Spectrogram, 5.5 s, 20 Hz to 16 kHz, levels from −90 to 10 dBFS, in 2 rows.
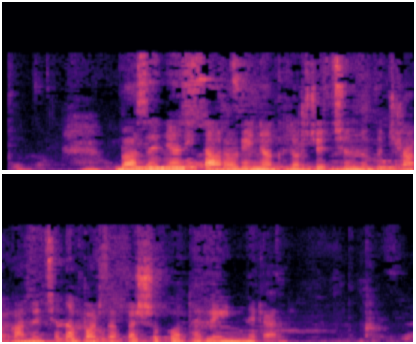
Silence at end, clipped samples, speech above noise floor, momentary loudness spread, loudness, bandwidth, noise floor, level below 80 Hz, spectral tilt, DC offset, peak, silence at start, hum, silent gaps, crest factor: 0 s; under 0.1%; 23 dB; 13 LU; -19 LUFS; 11.5 kHz; -43 dBFS; -50 dBFS; -5 dB/octave; under 0.1%; -2 dBFS; 0.1 s; none; none; 18 dB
